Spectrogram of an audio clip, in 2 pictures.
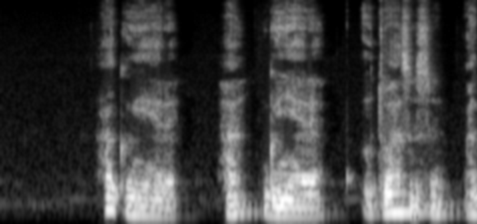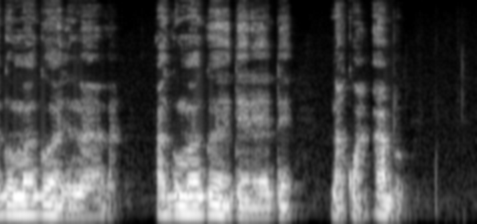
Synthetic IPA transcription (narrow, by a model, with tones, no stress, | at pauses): ha˦ɡʊ˨ɲe˨ɾe˨ | ha˦ɡʊ˨ɲe˨ɾe˨ | ʊ˨tʊ˦a˦s̬ʊ˨sʊ˦a˦ɡʊ˦ma˦ɡʊ˦ɔ˨dɪ˨na˨la̰˨ | a˦ɡʊ˦ma˦ɡʊ˦e˨de˨ɾe˨de˦ | na˨kʷa˨a˦bʊ˨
